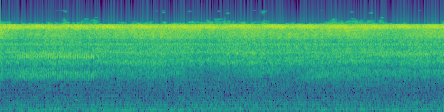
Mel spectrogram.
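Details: Male cicadas in Georgia, USA, calling at summer dusk to attract females. Loud, constant, piercing high buzzing hangs in a flat, continuous sheet of sound with a soft low rumble below.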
